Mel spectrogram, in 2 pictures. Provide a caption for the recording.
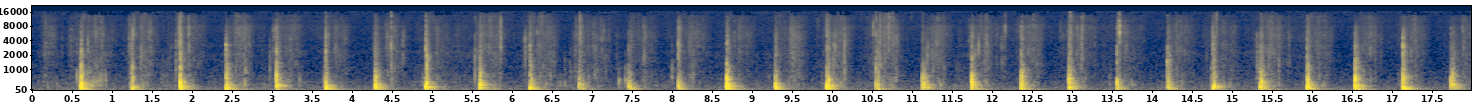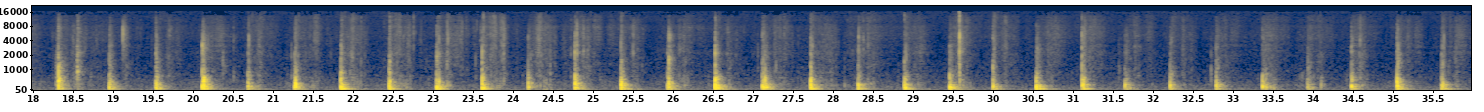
concrete 14a lightshoes walk
Walking on concrete: light shoes. Recorded with a ZOOM H2 in a basement of a house, normalized with Audacity.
